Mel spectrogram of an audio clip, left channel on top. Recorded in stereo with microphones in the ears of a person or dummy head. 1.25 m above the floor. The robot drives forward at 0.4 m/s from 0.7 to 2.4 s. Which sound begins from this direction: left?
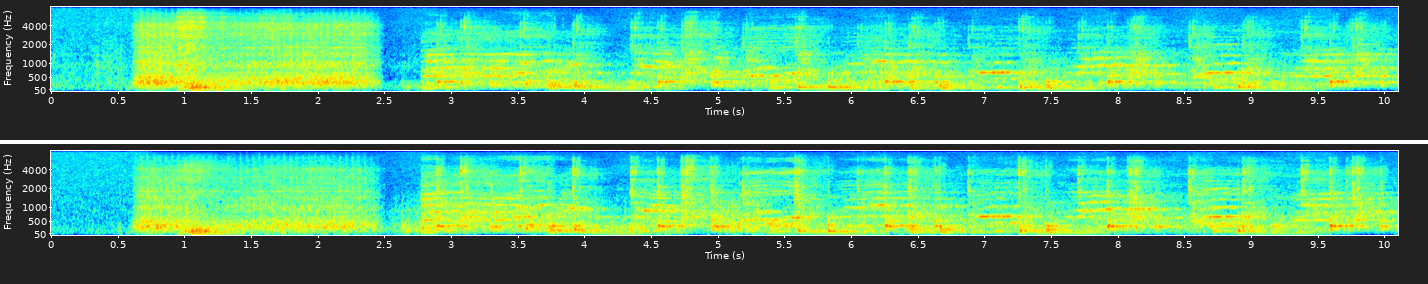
A thud, at 0.9 s.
